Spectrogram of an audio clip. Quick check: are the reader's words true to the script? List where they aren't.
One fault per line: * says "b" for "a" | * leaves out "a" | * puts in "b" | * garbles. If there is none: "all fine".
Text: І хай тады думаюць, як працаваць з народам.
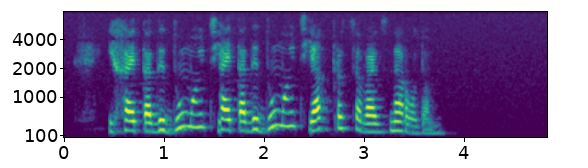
* puts in "хай тады думаюць"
